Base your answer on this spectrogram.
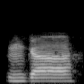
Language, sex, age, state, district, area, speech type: Telugu, male, 18-30, Andhra Pradesh, Visakhapatnam, urban, conversation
